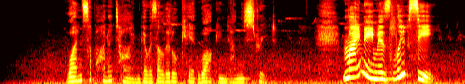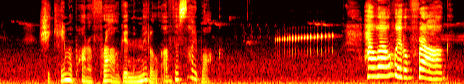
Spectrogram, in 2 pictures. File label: V.O. Cartoon Animation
